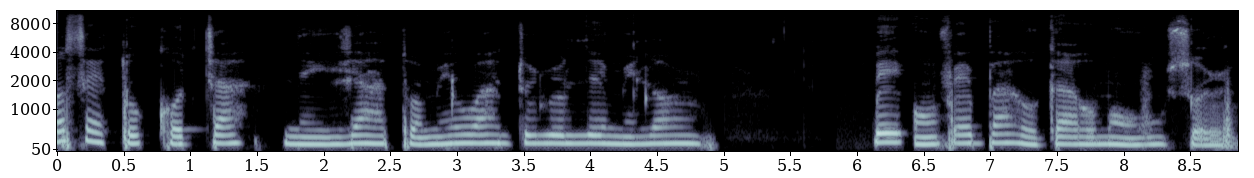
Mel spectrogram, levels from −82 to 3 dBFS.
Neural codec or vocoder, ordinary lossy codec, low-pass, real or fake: none; none; 9.9 kHz; real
